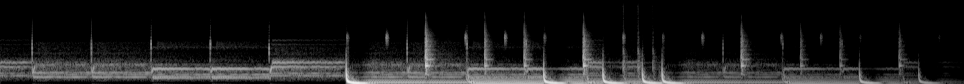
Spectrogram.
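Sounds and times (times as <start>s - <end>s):
tropical drum kit: 3.5s - 9.4s.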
